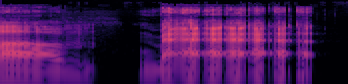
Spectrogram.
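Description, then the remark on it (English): A person imitates a sheep, giving a short voiced sound, a brief pause, then a loud, quavering bleat with a rapid wobbling tremolo lasting under a second. “Because I'm a sheep.”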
